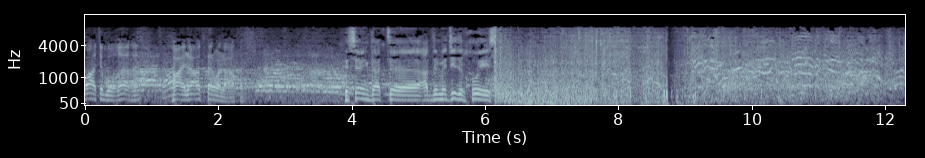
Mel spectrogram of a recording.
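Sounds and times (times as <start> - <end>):
speech: 0.0 - 7.5
noisy crowd: 0.0 - 12.2
car bomb explosion at the Shiite shrine of the Imam Ali in Najaf Iraq: 6.1 - 8.7
high-pitched screams: 7.8 - 12.2.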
